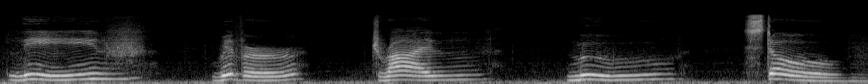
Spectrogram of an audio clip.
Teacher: You'll feel a gentle, dark, buzzing vibration on the lower lip. All suggestion of the F must be out of there, otherwise your V sounds like an F.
